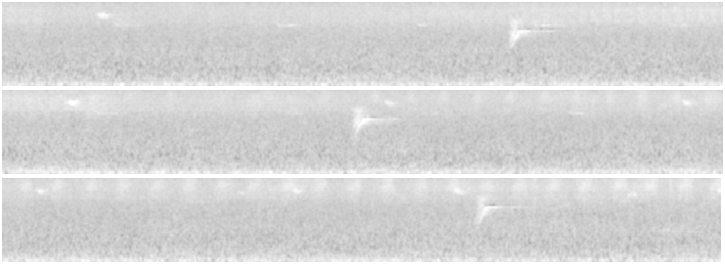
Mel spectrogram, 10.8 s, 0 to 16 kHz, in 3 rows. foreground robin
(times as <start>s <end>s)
1.4s 2.9s, 5.3s 5.7s, 9.4s 10.6s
